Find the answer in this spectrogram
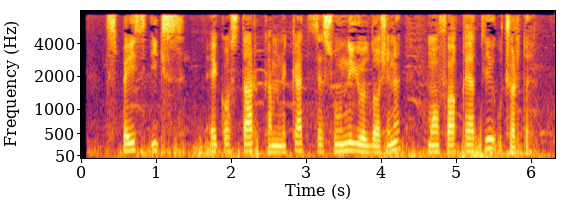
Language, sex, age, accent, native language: Uzbek, male, 18-24, Samarqand, Uzbek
